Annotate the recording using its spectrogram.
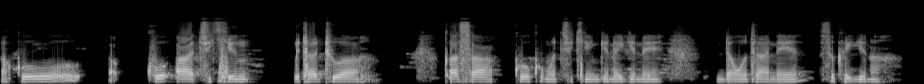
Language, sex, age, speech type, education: Hausa, male, 46-60, spontaneous, tertiary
